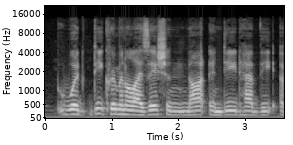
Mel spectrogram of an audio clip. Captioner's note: speaking French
